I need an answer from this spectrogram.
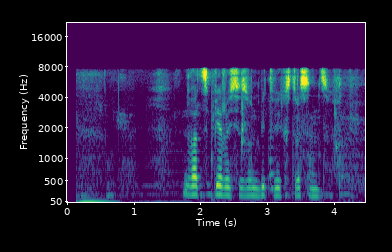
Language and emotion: Russian, neutral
